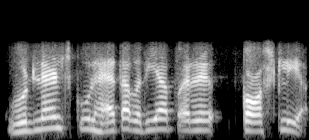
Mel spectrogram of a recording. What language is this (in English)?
Punjabi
